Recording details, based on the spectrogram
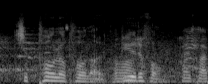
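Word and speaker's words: Chipolopolo: an answer actually to how you pronounce the Zambian team's nickname that's from uh Queen mu mu from the queen on Twitter the Zambian team is chipo Polo chipo Polo beautiful hope I pronounced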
